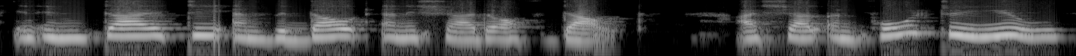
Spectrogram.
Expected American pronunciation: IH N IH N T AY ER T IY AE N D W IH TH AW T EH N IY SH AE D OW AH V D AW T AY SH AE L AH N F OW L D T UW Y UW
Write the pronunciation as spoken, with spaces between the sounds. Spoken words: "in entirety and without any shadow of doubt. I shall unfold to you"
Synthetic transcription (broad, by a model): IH N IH N T AY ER T IY AE N D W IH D AW T EH N IY SH AE D OW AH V D AW T AY SH AE L AH N F OW L D T UW Y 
